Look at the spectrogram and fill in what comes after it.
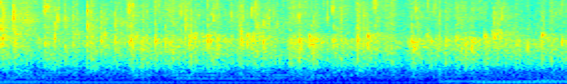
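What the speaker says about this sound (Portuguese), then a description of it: "Você pode dar um aplauso bem forte ao Senhor?" A church congregation claps loudly and steadily, a dense wash of applause that holds for the whole stretch with faint music beneath it.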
